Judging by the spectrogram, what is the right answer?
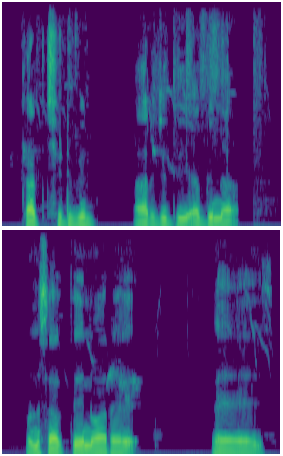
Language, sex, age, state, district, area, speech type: Santali, male, 30-45, Jharkhand, East Singhbhum, rural, spontaneous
